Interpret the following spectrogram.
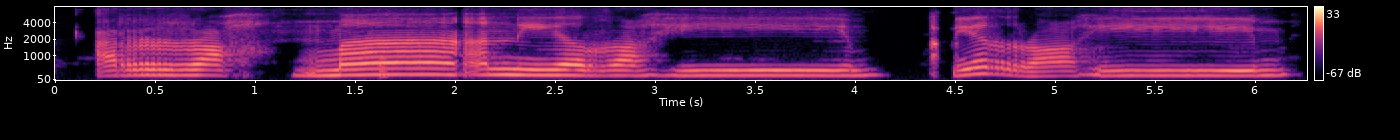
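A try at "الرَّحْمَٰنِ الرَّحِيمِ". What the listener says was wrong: Nah, ini takrirnya harus direm.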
